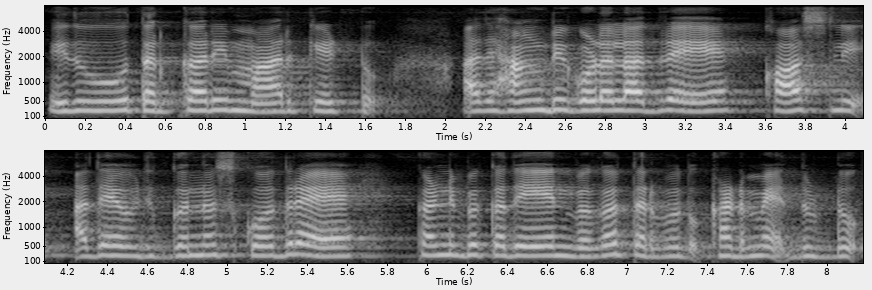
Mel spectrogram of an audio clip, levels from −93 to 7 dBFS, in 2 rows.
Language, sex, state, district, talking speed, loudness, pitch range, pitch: Kannada, female, Karnataka, Mysore, 90 wpm, -18 LUFS, 235-255 Hz, 250 Hz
